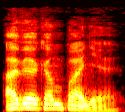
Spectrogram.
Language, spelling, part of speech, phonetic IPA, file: Russian, авиакомпания, noun, [ˌavʲɪəkɐmˈpanʲɪjə], Ru-авиакомпания.ogg
- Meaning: airline (company that flies airplanes)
